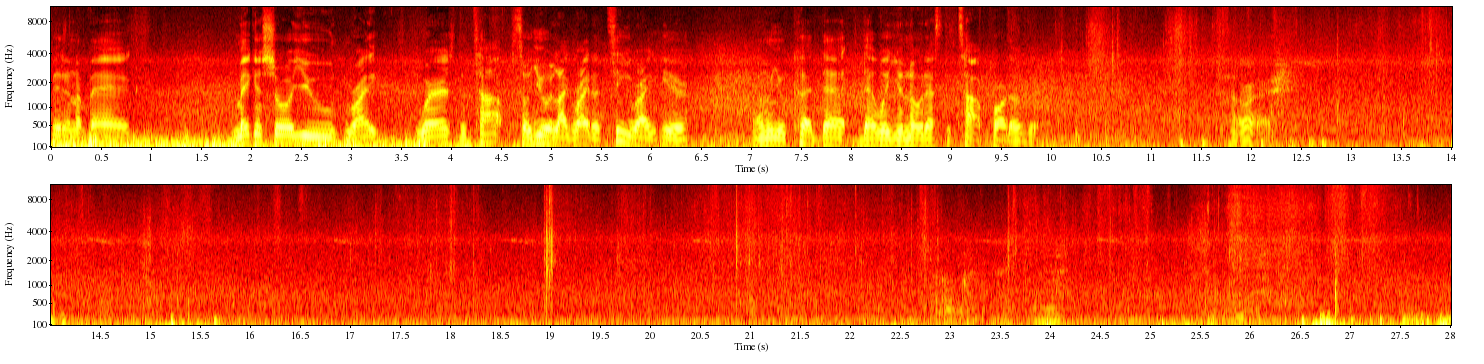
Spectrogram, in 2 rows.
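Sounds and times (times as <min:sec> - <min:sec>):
wind on microphone: 0:00.0 - 0:07.1, 0:09.9 - 0:17.3, 0:21.8 - 0:28.0
stalks rustling and snapping: 0:10.1 - 0:27.5.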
